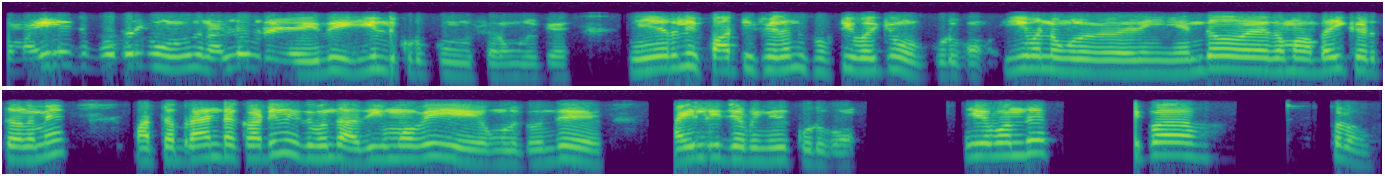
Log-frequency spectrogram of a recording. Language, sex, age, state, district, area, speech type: Tamil, male, 18-30, Tamil Nadu, Sivaganga, rural, conversation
